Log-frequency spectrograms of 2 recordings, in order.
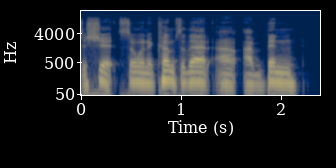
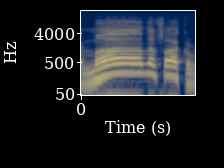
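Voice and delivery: higher, slow, drawn-out curse of defeat; dismayed curse; 7 semitones higher, 5 dB louder, slower than usual. Retold or imitated. Caught by the cops, he groans a drawn-out curse. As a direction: stretch the curse out as the trap closes.

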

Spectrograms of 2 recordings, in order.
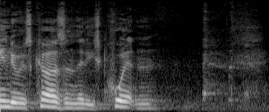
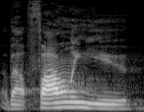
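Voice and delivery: soft, unhurried prayer; low, reverent praying voice; 4 semitones lower, 4 dB quieter than usual. Real, not acted. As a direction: pray gently, trailing down to a quiet amen. Leads a closing prayer.

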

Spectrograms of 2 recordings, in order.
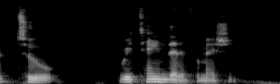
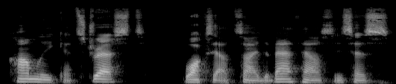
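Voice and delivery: normal talking voice

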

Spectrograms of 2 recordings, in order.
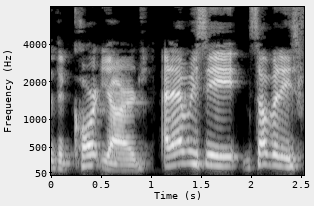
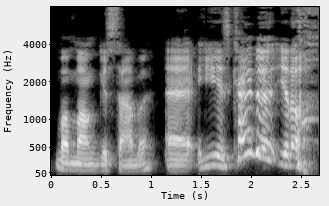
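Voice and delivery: ordinary talk

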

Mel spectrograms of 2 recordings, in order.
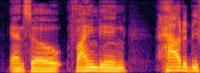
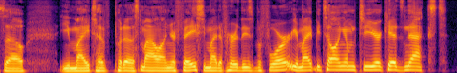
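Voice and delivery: ordinary talk

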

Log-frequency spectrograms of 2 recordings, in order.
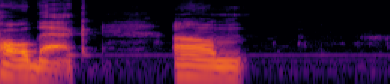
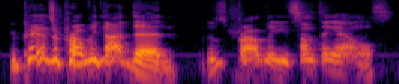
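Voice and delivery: mock Reigen voice; faster than usual. Reigen voiced reassuring Mob.

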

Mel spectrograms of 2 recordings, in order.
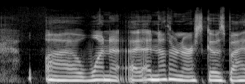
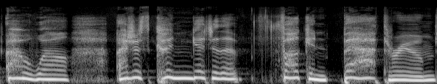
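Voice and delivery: higher, slow, irritated patient; rude patient voice; 7 semitones higher, slower than usual. Retold or imitated. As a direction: snap back like an annoyed patient. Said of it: "this is how she spoke to me".

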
